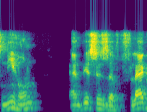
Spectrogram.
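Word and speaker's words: 日本: so japan as we say in japanese it's nihon and this is a flag of japan and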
